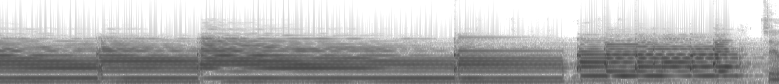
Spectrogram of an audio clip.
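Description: An electric guitar's open D string is struck repeatedly for tuning through an effects unit with distortion, each pick attack followed by a long sustained drone, before the sound shifts to a different note near the end. No voices are present.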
